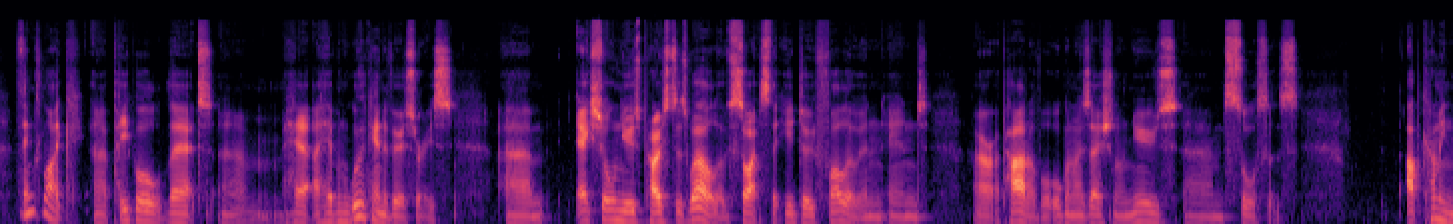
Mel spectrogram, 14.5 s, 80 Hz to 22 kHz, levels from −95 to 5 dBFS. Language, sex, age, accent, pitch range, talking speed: English, male, 30-49, Australian, 100-125 Hz, 140 wpm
